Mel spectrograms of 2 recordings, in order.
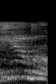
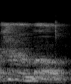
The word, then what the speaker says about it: Kambo: Is it Kambo or Combo? All right, so I would say it's Kambo, because other countries, they don't really pronounce A's with the long A. It's like Kambo.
